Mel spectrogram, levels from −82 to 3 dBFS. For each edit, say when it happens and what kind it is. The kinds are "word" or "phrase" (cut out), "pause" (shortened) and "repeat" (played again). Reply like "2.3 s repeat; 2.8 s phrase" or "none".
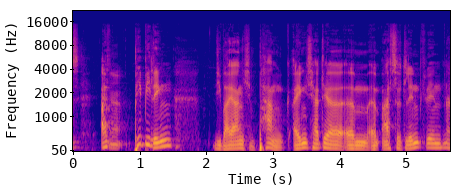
1.2 s phrase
